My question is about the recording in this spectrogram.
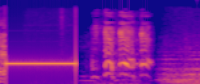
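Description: A steady, high-pitched editing bleep, one pure tone lasting under a second, laid over and cutting off a speaker's words. A few short high sounds follow, then background music starts near the end.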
